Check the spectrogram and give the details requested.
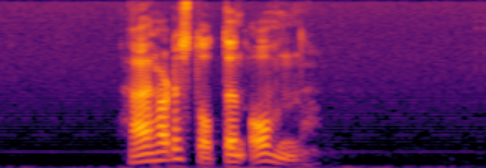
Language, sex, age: Norwegian, male, 47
